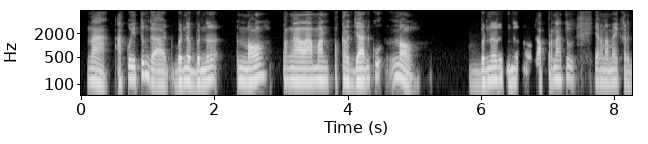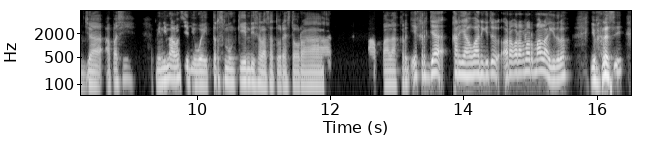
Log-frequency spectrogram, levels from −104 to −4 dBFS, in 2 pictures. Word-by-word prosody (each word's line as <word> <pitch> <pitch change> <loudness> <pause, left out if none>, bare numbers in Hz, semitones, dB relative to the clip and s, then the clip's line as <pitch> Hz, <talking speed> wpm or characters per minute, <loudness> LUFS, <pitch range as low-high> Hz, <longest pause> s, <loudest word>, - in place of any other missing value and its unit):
Nah, 120 -3 +3 0.2
aku 140 +5 -1
itu 175 - -2
enggak 105 -9 +1
bener-bener 120 +2 +2 0.3
nol, 130 +6 +3 0.2
pengalaman 130 0 +4
pekerjaanku 130 +4 +2
nol. 130 - +1 0.8
Bener 120 +6 0
bener 120 +1 -2
nol, - - -11
gak 115 0 -3
pernah 135 +1 0
tuh 145 -3 -4 0.3
yang 120 -1 -3
namanya 115 +1 -2
kerja, 105 0 -4
apa 105 +4 -9
sih, 140 +1 -14 0.4
minimal 135 +4 +2
jadi 120 -5 -4
waiters 105 +3 -2
mungkin 120 0 -1
di - - +1
salah 105 -2 0
satu 100 -1 -5
restoran 100 0 -3 0.7
apalah, 105 +2 -5
ker 115 - -4
ya - - -1
kerja 180 +3 +3 0.2
karyawan 180 0 +3
gitu, 190 +1 0
orang-orang 190 +1 +2
normal 215 0 +3
lah - - +3
gitu 135 +1 +1
loh. 165 +1 -1 0.3
Gimana 135 +6 +7
sih - - -2
125 Hz, 150 wpm, -23 LUFS, 110-140 Hz, 0.8 s, Gimana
